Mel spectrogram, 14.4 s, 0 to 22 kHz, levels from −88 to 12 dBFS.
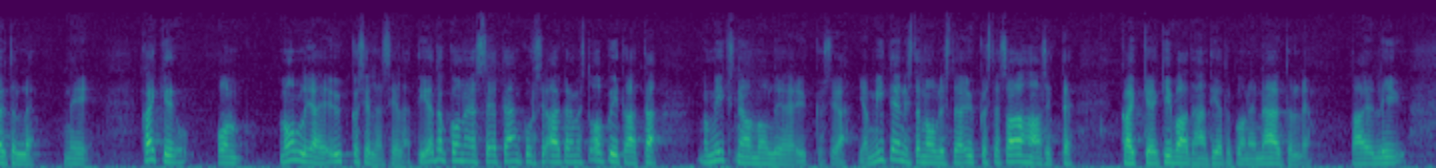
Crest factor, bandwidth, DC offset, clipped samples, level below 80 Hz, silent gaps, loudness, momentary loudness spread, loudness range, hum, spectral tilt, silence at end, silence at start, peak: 20 dB; 16 kHz; under 0.1%; under 0.1%; -52 dBFS; none; -30 LUFS; 12 LU; 3 LU; none; -6.5 dB/octave; 0 s; 0 s; -8 dBFS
